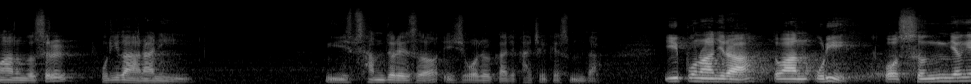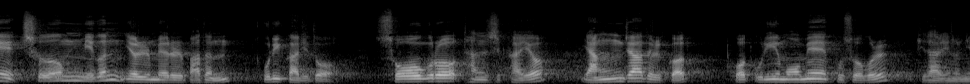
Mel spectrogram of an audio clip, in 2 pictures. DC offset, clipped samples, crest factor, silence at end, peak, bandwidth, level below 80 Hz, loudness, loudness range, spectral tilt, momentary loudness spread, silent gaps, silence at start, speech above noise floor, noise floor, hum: under 0.1%; under 0.1%; 24 dB; 0 s; -6 dBFS; 15 kHz; -72 dBFS; -29 LUFS; 10 LU; -4.5 dB/octave; 18 LU; none; 0 s; 36 dB; -64 dBFS; none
